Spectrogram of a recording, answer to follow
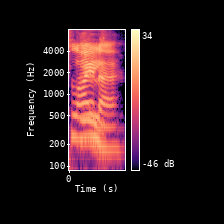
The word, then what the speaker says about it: Lyla: They spell it Lyla. That's Lila. So it's still got to be Lila. Y is usually an I sound.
